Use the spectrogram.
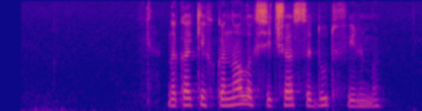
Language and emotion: Russian, neutral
